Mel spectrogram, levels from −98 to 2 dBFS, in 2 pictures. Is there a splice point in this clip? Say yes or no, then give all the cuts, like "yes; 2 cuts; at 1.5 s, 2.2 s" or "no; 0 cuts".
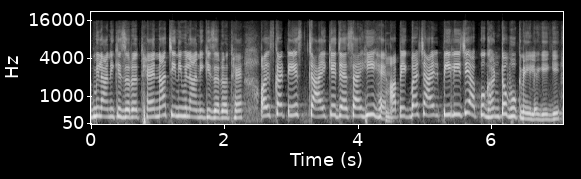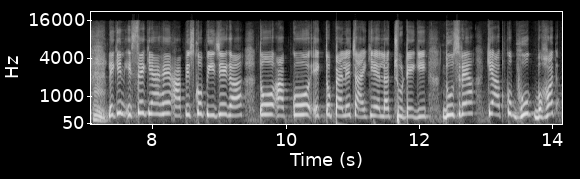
yes; 1 cut; at 4.4 s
